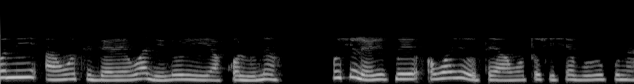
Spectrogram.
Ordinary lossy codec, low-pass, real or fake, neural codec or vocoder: MP3, 16 kbps; 3.6 kHz; real; none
